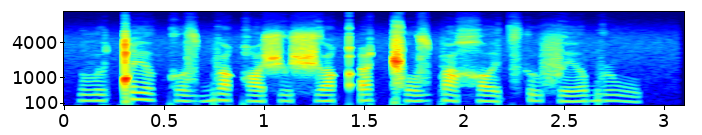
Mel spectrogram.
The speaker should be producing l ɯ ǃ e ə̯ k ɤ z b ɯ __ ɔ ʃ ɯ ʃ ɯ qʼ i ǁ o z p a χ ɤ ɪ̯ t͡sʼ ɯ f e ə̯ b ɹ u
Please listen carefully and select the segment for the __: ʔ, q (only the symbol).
q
